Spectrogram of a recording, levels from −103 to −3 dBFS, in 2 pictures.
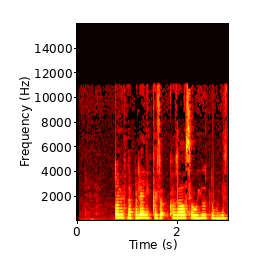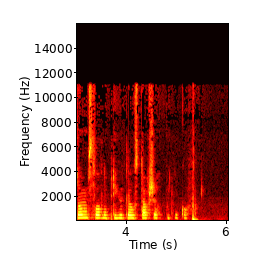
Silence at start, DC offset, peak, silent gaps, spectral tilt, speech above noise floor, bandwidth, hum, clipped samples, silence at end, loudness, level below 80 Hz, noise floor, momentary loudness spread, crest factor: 0.75 s; under 0.1%; -6 dBFS; none; -5 dB/octave; 41 dB; 11.5 kHz; none; under 0.1%; 0.6 s; -23 LUFS; -46 dBFS; -64 dBFS; 10 LU; 18 dB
